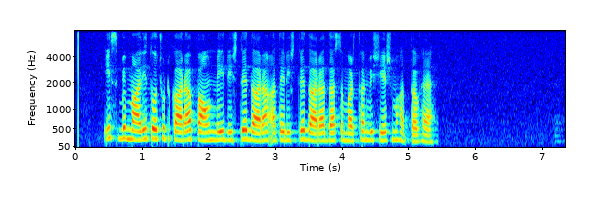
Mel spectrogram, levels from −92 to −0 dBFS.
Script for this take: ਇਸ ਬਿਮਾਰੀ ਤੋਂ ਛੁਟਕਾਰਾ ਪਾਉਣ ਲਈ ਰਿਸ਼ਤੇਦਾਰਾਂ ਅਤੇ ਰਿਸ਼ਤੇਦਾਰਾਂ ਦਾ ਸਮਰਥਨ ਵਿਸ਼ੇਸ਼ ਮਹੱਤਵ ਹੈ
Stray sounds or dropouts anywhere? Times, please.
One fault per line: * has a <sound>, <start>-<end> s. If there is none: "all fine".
all fine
